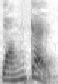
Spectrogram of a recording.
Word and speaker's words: Huang Gai: He's a Hung guy. not hunger, Huang Gai.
